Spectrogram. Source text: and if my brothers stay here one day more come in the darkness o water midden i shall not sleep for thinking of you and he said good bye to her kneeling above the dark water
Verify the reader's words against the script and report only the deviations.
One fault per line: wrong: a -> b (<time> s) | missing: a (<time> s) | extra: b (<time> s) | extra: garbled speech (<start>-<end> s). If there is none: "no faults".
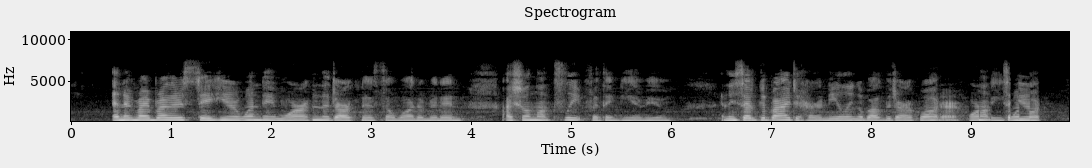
missing: come (2.4 s)
extra: garbled speech (9.0-9.7 s)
